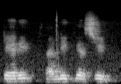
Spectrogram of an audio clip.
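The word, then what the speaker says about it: terephthalic acid: Terylene ऐसे याद रखो, टेरिलीन, टेरी मतलब टेरेप्थैलिक एसिड। देखो बेटा पीएच का प्रोनाउंसिएशन नहीं होता है, इसको पढ़ते हैं टेरिथैलिक एसिड, बट पीएच यहाँ पे साइलेंट है।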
